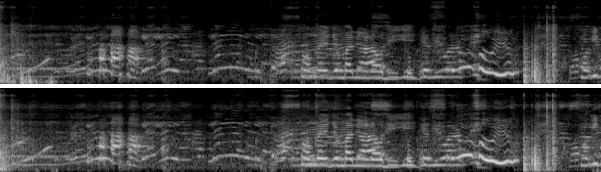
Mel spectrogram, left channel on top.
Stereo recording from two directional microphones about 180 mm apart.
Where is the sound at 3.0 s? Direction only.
20° right (ahead or behind).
